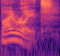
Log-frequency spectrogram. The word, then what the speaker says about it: Bayreuth: It's German and it's pronounced Bayreuth.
